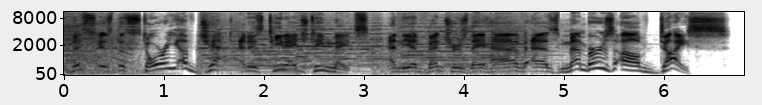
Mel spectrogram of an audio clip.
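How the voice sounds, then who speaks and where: A man giving scripted narration for a dubbed cartoon in a dramatic storytelling manner. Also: fairly high pitch. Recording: loud music under the voice.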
